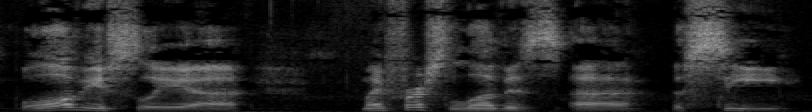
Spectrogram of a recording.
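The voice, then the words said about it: Good Nicolas Cage impression. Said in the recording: “this is a pretty good Nicolas Cage accent. I'm not even kidding.”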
